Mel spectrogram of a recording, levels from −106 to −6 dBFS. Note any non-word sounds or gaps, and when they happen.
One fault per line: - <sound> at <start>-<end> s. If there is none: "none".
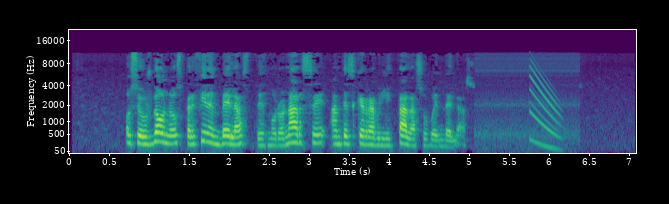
- chirp at 5.7-6.2 s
